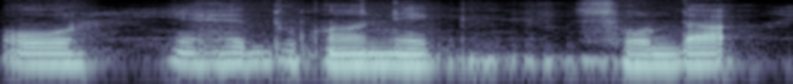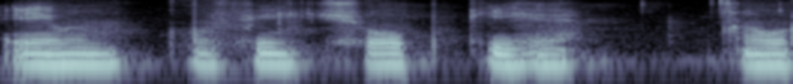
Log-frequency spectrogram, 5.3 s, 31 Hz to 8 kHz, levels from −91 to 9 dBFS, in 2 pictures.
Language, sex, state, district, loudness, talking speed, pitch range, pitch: Hindi, male, Bihar, Vaishali, -22 LUFS, 125 wpm, 115-125 Hz, 115 Hz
